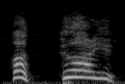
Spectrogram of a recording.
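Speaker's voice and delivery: put-on loud, high Scottish-accented shouts; startled Scotsman shouting in alarm; bewildered cry with a thick Scottish burr; heavy Scottish accent. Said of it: "with this heavy accent".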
